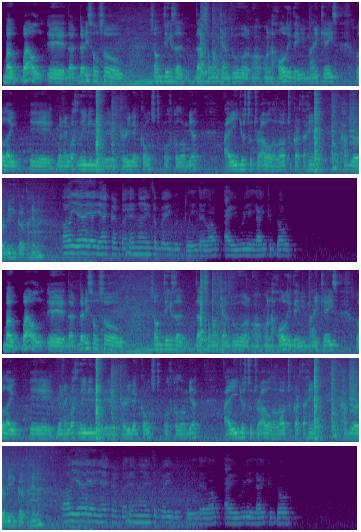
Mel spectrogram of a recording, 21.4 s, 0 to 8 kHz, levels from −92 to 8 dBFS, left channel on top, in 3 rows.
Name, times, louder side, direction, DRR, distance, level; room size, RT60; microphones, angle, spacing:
voice 1, 0.0-13.5 13.9-15.2, right 1 dB, 10° right, 0.6 m, -35 dB
Bicycle / Mechanisms, 0.7-18.3, right 2 dB, 60° right, 1.1 m, -51 dB
sound 1, 1.8-16.0, right 3 dB, 80° right, 2.2 m, -42 dB
voice 2, 15.4-20.1, left 3 dB, 40° left, 0.9 m, -44 dB
9.0 x 4.3 x 6.3 m
head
